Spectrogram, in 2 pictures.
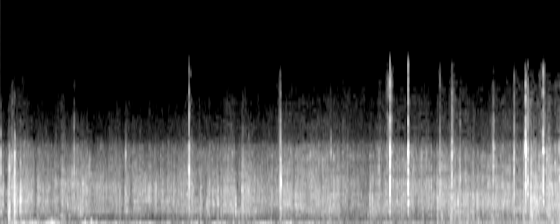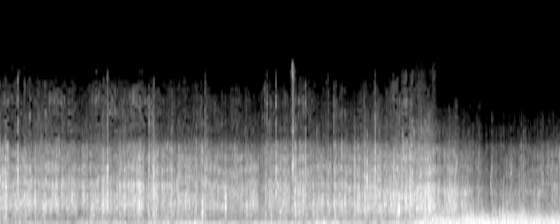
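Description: Wind buffeting a moving camera's microphone over a rumble of riding on a dirt trail, with scattered sharp clicks. The rush grows louder about ten seconds in.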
